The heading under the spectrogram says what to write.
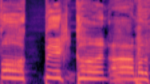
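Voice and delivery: mock very high, piercing, shrieking scream. Speaker retells a childhood outburst in front of family, retelling own screaming. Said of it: "I start screaming the worst obscenities".

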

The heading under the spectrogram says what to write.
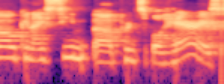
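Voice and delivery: normal talking voice

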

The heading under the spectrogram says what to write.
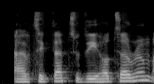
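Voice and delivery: poorly faked French accent. Imitating a drag queen taking a prop to the hotel room: Rita Baga French accent. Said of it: "I'm doing the worst French can".

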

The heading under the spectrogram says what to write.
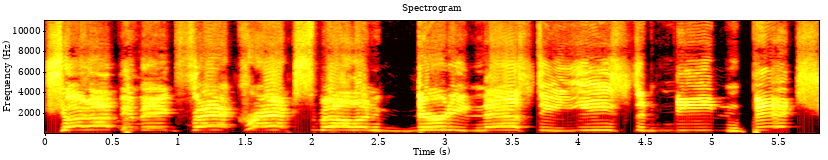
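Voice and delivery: furious, drawn-out angry rant, pitched way up. Trading jokes with friends, then launching an insult: mock angry rant. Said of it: "Dang, that's a lot of anger".

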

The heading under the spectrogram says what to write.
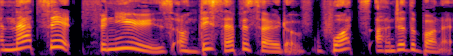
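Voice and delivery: polished, smooth podcast or radio announcer voice. Prompted by the other hosts to close the news segment, in a podcast radio announcer voice. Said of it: "finest kind of podcast, radio announcer voice".

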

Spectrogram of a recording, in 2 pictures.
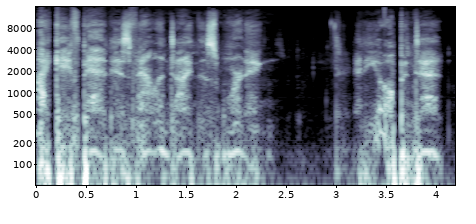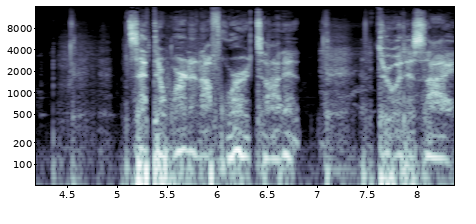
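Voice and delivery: whispered speech. Greeting John on Whisper Wednesday, whispering. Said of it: "We're whispering for as long as we can".

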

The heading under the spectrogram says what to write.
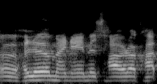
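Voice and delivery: bland, stiff, boring news-anchor delivery. Retelling how someone sounded once out there: imitating Hoda Kotb's boring news voice. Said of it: "she goes into boring news".

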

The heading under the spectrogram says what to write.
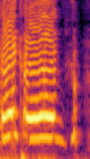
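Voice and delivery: flamboyant clown character voice. Imitating a mascot greeting children: flamboyant Ronald McDonald voice. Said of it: "You just put that into the character".

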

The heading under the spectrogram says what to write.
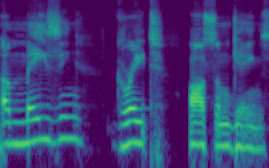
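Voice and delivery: very slow, drawn-out sarcastic drawl. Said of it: "And I say that sarcastically".

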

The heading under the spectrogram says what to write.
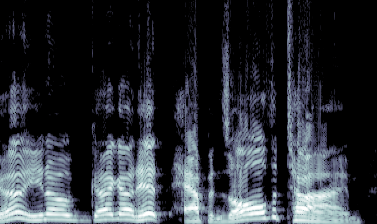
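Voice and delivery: blasé, unbothered, light-pitched offhand tone. Quoting a scene's final line, imitating Stephen King's unbothered delivery. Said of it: "He's very, um, unbothered by this".

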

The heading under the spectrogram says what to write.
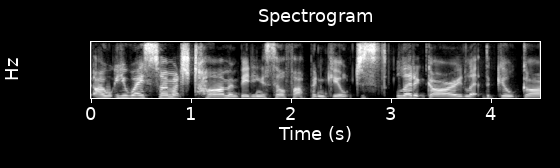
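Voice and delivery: ordinary delivery

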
